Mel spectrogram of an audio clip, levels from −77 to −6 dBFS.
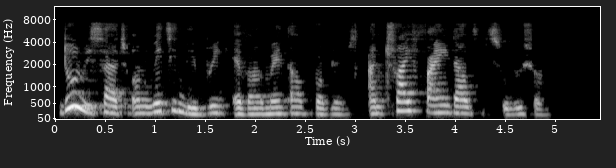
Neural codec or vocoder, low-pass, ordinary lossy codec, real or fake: none; 7.2 kHz; none; real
